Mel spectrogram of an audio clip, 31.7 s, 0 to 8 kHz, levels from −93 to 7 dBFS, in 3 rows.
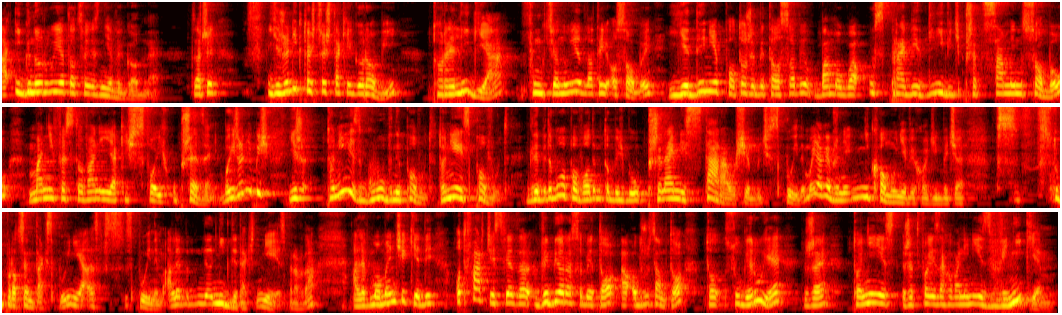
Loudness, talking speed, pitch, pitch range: -27 LUFS, 200 wpm, 195 Hz, 175-220 Hz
